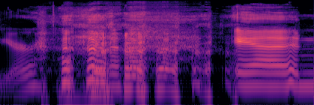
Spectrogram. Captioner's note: laughter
